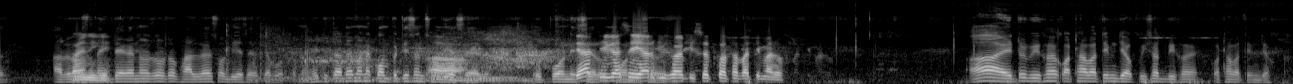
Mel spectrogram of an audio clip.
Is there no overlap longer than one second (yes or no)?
no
